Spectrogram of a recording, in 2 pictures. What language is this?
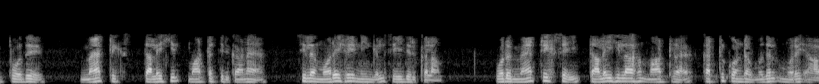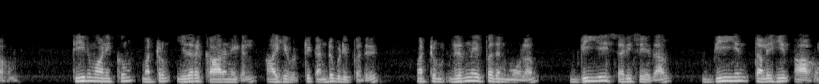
Tamil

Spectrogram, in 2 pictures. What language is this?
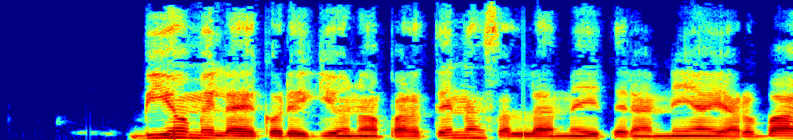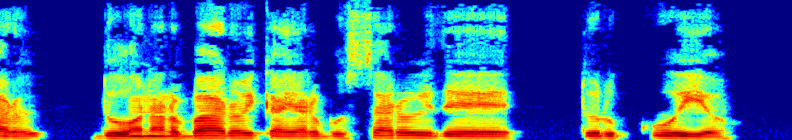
Esperanto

